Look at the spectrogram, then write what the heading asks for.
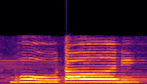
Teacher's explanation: ಭೂತಾನಿ ನಲ್ಲಿ ಭೂ ಮಹಾಪ್ರಾಣ ದೀರ್ಘ ಚರಣದ ಕೊನೆಗೆ ನಿ ರಸ್ವ ಇದೆ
